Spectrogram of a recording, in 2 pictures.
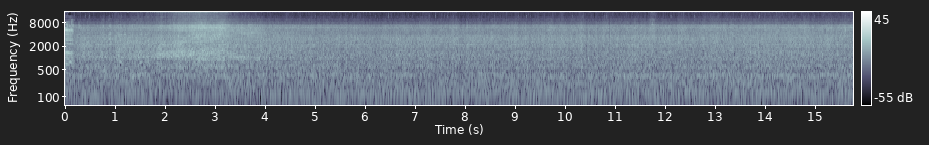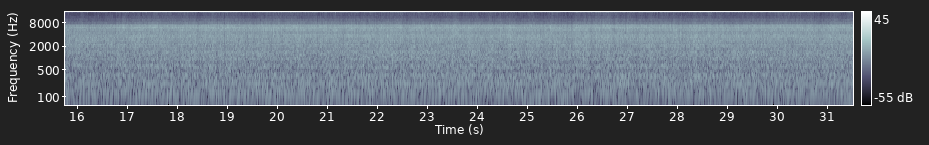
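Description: Steady road and engine drone inside a car's cabin at motorway speed, with tyre rumble and a faint steady engine tone. A brief louder hiss comes about two seconds in.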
